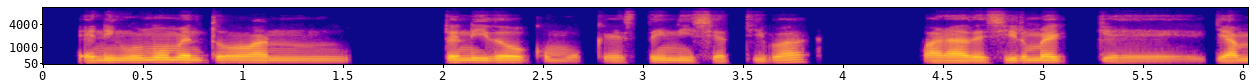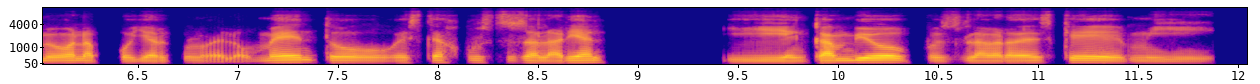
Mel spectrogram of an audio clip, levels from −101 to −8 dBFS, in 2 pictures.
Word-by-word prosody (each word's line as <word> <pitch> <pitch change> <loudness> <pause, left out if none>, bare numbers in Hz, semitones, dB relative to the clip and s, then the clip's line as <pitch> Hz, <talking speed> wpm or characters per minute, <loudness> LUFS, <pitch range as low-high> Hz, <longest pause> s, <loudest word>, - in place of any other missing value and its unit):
en 110 - -1
ningún 120 +1 +1
momento 125 -3 +2
han 115 -1 -3 0.5
tenido 120 -1 +2
como 100 -2 -11
que 100 - -7
esta 100 +3 -7
iniciativa 115 +2 -3 0.5
para 105 0 +3
decirme 115 +2 +1 0.2
que 95 -1 -8
ya 105 - +3
me 105 +1 -2
van 110 +1 +2
a - - +3
apoyar 100 0 -3
con 105 - -9
lo - - -6
del - - -5
aumento, 115 +1 +2
o 100 -1 -3
este 100 +3 -2
ajuste 110 -1 -8
salarial. 110 +3 +2 0.6
Y, 100 0 -3
en 100 0 -2
cambio, 120 +3 +6
pues, 100 -1 -8
la 100 0 0
verdad 100 0 +2
es 105 - -6
que 110 -4 +3
mi 95 -2 -8
105 Hz, 170 wpm, -23 LUFS, 100-115 Hz, 0.6 s, cambio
